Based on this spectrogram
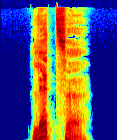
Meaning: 1. nominative plural of Latz 2. accusative plural of Latz 3. genitive plural of Latz
- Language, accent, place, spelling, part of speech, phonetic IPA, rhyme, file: German, Germany, Berlin, Lätze, noun, [ˈlɛt͡sə], -ɛt͡sə, De-Lätze.ogg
